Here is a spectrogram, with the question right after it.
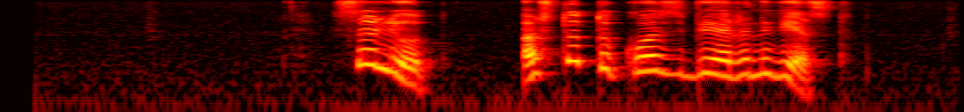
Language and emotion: Russian, positive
